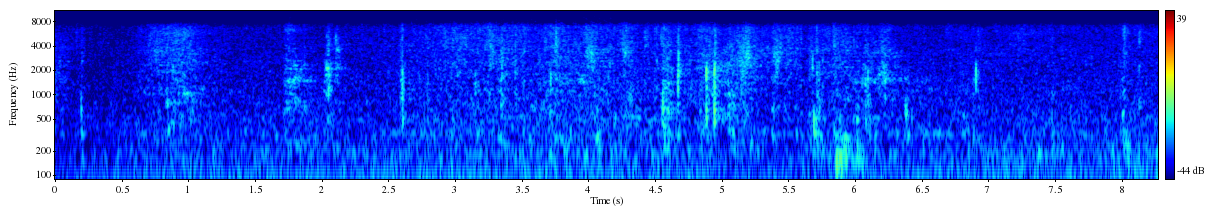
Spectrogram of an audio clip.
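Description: Faint soundtrack hiss with a few soft scattered ticks and rustles; no speech or music.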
